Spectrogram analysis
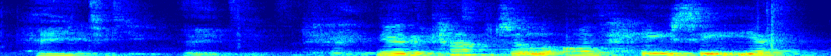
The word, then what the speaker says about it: Haiti: How do you pronounce that? Haiti. So in English you would say Haiti.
